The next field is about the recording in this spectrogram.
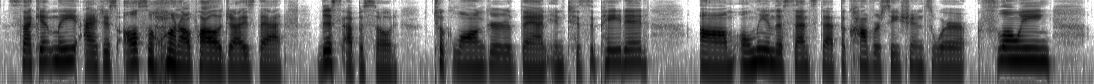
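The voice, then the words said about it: Raspy, sick-sounding voice. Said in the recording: “sorry for my voice. I've been a little sick, so my voice is just really raspy”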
